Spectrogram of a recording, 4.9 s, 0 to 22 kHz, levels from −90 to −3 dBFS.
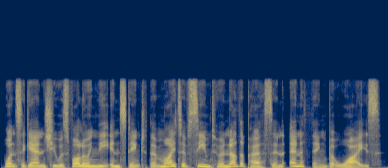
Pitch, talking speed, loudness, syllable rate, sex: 195 Hz, 210 wpm, -17 LUFS, 5.8 syllables/s, female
